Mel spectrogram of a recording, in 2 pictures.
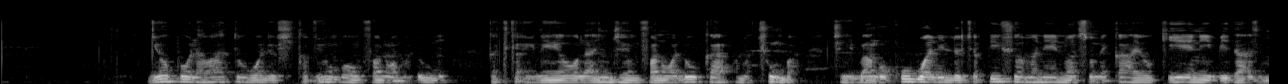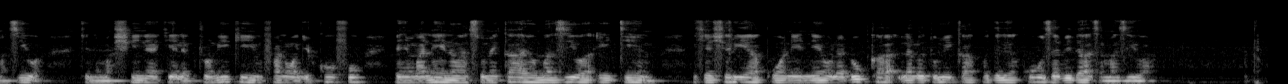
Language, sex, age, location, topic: Swahili, male, 25-35, Dar es Salaam, finance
